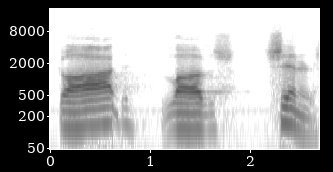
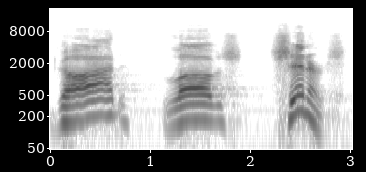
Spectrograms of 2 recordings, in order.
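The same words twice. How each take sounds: First: It is said at normal volume. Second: It is said loudly.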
